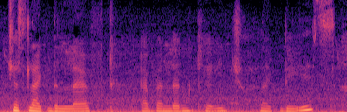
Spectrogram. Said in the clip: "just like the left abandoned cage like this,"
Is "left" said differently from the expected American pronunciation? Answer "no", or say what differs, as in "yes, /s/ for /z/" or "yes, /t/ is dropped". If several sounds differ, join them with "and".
no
